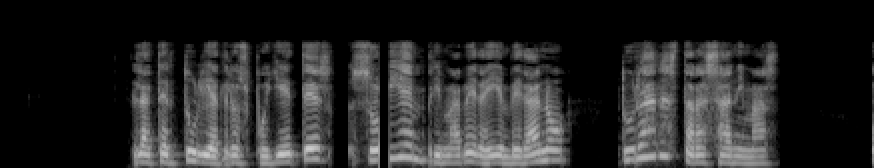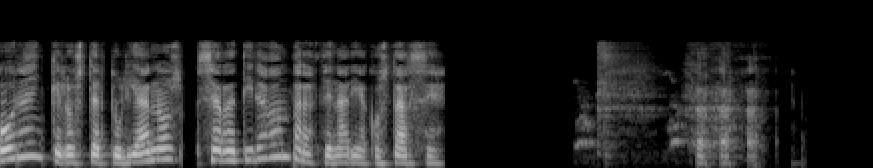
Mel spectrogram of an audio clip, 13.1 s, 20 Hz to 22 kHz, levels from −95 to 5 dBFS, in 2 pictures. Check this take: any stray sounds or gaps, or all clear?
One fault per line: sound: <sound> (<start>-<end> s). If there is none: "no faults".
sound: dropout (2.8-2.9 s)
sound: laugh (10.9-12.4 s)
